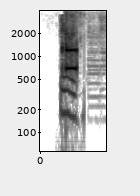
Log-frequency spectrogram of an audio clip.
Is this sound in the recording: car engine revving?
no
